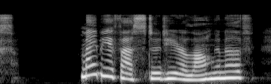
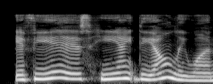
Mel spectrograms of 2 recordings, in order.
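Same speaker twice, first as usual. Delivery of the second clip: ordinary delivery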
